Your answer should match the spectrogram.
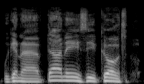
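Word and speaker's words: Ta-Nehisi Coates: Ibram Kendi and Don Easy Coats. – Yeah. – That's how you pronounce the fucking name. – Don Easy Coats.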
